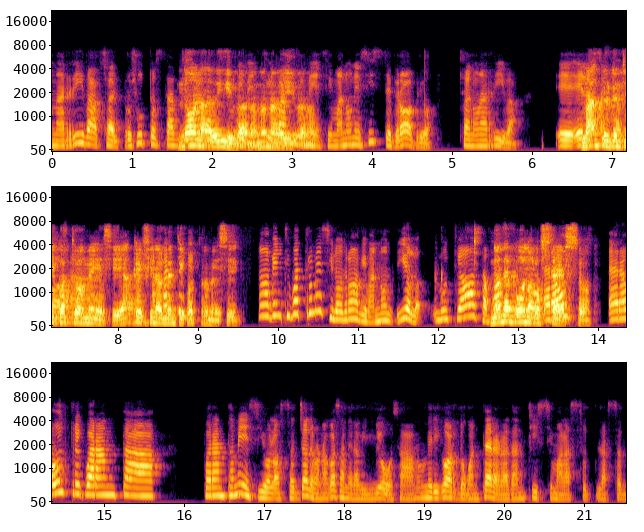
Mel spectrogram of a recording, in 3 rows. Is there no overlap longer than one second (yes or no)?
no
